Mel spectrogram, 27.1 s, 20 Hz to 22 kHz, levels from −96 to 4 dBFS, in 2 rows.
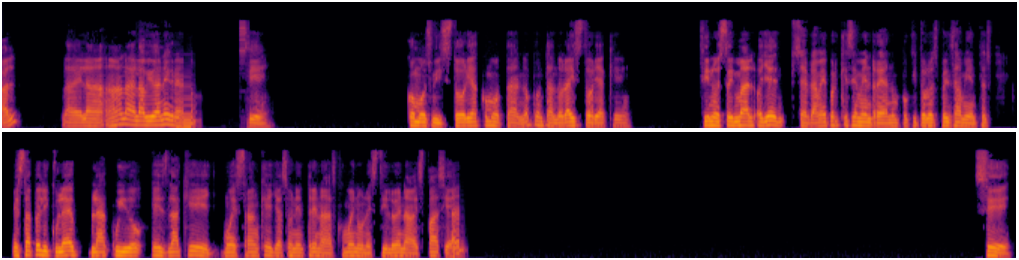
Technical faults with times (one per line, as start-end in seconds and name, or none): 2.32-3.32 robotic sound from repeated short buffers
19.47-19.90 robotic sound from repeated short buffers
